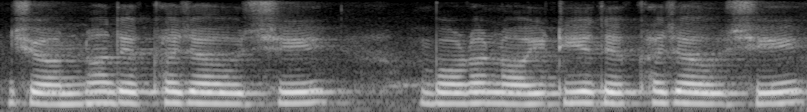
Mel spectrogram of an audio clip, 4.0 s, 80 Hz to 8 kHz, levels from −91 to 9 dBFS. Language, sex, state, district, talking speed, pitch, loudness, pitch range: Odia, female, Odisha, Khordha, 90 wpm, 250 Hz, -13 LUFS, 240-255 Hz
